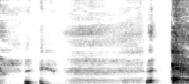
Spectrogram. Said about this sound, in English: You cough in the middle of your video.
